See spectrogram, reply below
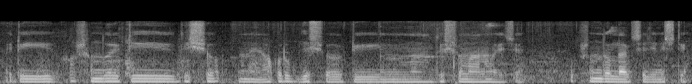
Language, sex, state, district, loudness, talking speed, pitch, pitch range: Bengali, male, West Bengal, Jhargram, -18 LUFS, 130 wpm, 125 Hz, 115-135 Hz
